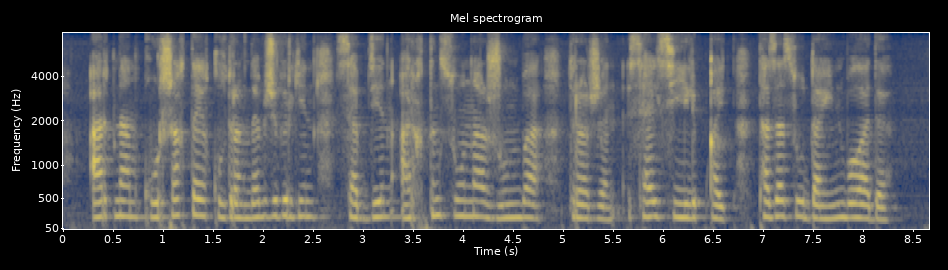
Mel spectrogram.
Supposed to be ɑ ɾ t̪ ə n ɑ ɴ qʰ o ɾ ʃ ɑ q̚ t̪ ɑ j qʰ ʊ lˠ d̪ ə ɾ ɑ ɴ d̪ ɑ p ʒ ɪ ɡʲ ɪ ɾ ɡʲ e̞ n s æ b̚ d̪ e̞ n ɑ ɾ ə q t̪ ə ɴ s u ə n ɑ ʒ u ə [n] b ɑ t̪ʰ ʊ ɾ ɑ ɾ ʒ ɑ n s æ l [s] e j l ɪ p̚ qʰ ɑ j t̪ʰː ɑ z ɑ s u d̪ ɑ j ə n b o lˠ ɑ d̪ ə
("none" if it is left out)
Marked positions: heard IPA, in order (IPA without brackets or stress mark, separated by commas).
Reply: n, s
